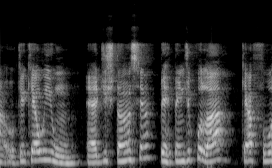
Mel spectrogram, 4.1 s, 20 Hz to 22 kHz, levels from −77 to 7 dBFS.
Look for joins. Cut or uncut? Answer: cut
